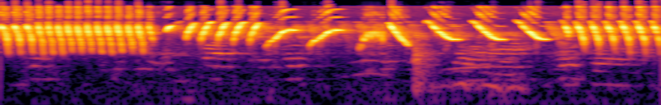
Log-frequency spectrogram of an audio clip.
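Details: Canary of the panda variety, symmetrical pattern, singing hard to rouse other canaries. A rapid dry rattle for a second, then a string of bright sweeping slurs, and the rattle returns to close.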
